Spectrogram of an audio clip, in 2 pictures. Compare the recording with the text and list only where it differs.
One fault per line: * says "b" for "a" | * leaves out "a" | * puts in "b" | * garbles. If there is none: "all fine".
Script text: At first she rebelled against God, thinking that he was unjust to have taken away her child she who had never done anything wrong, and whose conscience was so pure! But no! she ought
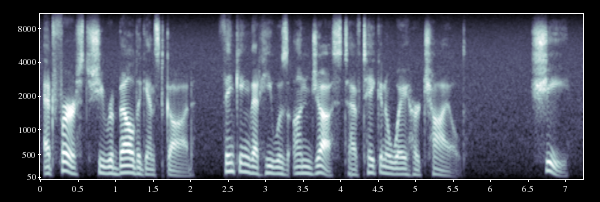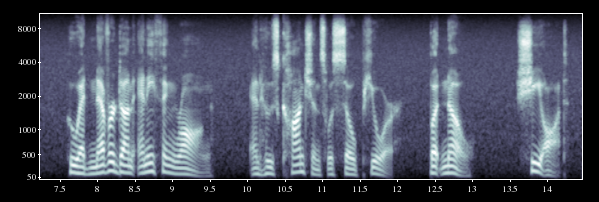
all fine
